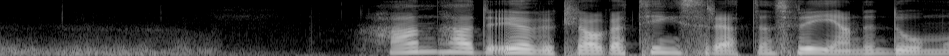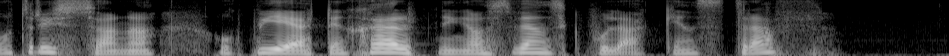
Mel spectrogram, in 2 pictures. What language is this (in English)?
Swedish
